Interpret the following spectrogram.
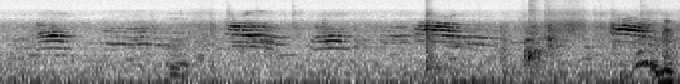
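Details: Weak stray domestic cat being force-fed during a rescue, giving repeated short harmonic meows in a run, some strained, while a woman speaks Filipino and music plays softly behind.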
